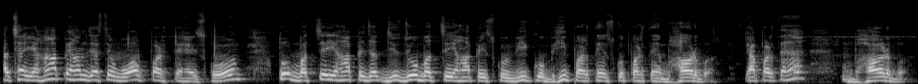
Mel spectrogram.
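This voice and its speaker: A male English teacher from the Mithila region of India, teaching beginners at a board, slowly spelling out letters and repeating key points. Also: high voice, darkish tone. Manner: slow and deliberate, drawing out each letter and repeating key points. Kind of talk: blackboard lesson for beginners.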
